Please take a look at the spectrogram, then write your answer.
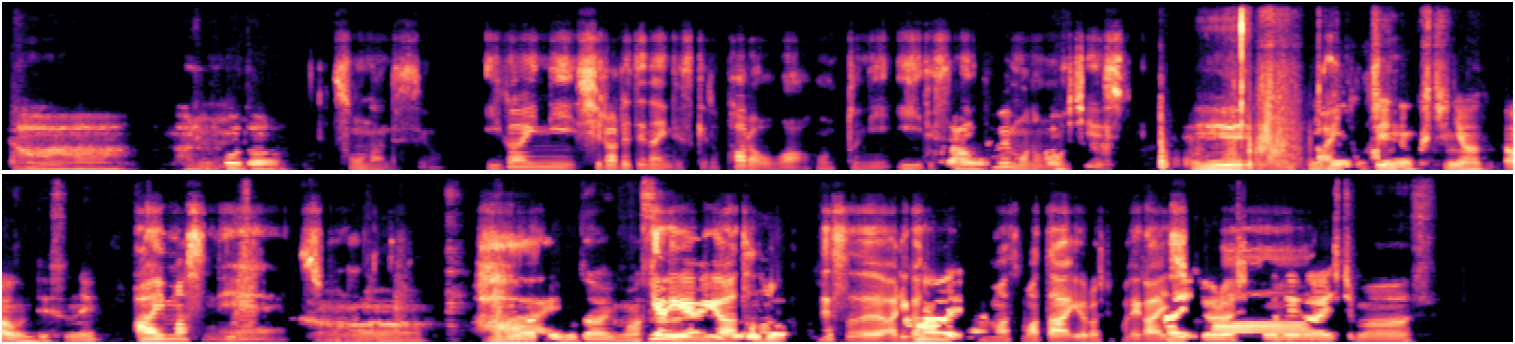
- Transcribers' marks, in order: static; tapping; distorted speech; other background noise; unintelligible speech
- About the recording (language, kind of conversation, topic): Japanese, unstructured, 旅行中に不快なにおいを感じたことはありますか？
